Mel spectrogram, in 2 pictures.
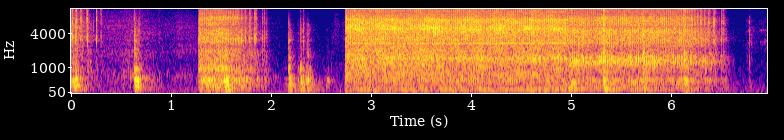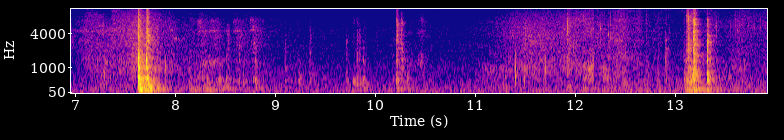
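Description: Power driver working on a 2020-or-later Chevrolet Silverado 2500HD to remove the mud flap clips, giving a few short whirring bursts and then one loud sustained run of about four seconds, followed by faint clicks and handling noises.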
